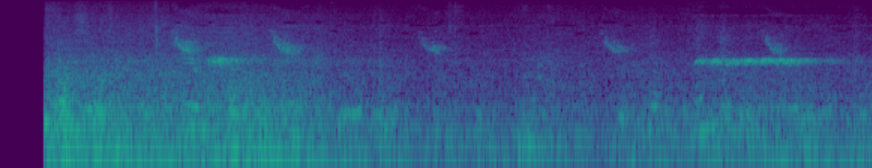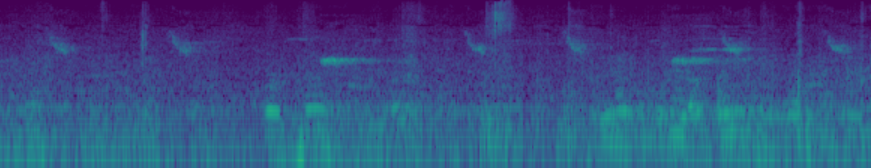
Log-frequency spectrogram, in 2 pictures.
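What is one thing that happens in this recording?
Several men talk at once in an outdoor crowd.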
